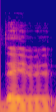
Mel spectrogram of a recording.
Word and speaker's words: D4VD: Hello, my name is David, pronounced David, not D4VD.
